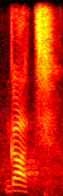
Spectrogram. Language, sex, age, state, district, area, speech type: Bengali, female, 18-30, West Bengal, Purulia, rural, read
